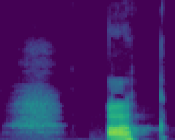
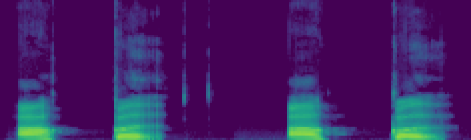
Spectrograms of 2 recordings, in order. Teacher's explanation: तो ये जो आवाज़ है, यानी कि दोबारा से जो आवाज़ टकरा के आती है, इसको कहते हैं हिला के पढ़ना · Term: कलकला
